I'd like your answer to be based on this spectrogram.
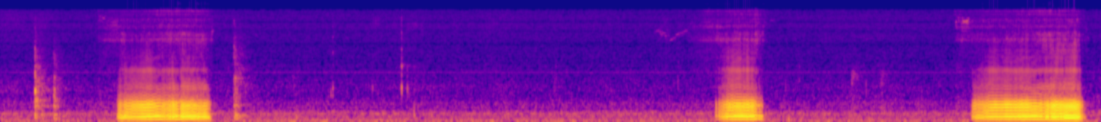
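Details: Boston Terrier puppy snoring and grinding his teeth: three long, buzzing, vibrating breath sounds with quiet gaps between them in a quiet room.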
